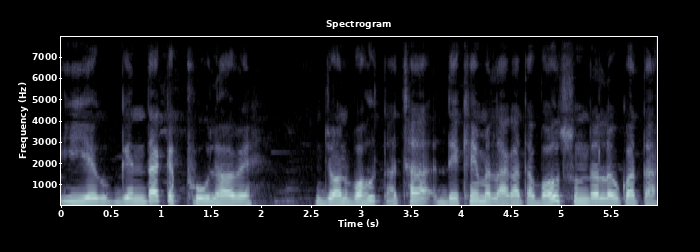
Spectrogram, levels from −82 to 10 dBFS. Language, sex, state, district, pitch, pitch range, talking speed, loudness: Bhojpuri, male, Bihar, Muzaffarpur, 190 Hz, 180-205 Hz, 160 wpm, -16 LUFS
